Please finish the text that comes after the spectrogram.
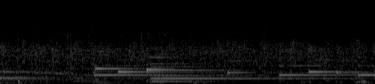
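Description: A church congregation claps to glorify the Lord during a service, a soft, faint patter of hands beneath sustained keyboard chords.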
